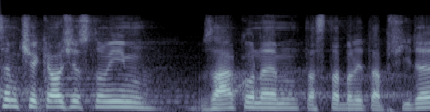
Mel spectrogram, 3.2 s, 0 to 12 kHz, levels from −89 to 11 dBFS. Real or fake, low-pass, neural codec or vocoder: real; 7.2 kHz; none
